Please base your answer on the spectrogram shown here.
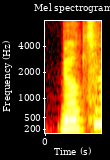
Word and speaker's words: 며칠: 어떻게 해결해야 발음이 몰론 하자며 7로 바르면 되요 며칠 로 바람이 된단 말이야 발음 자체라 이거 그러면 어떻게 해야 돼요 그러면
